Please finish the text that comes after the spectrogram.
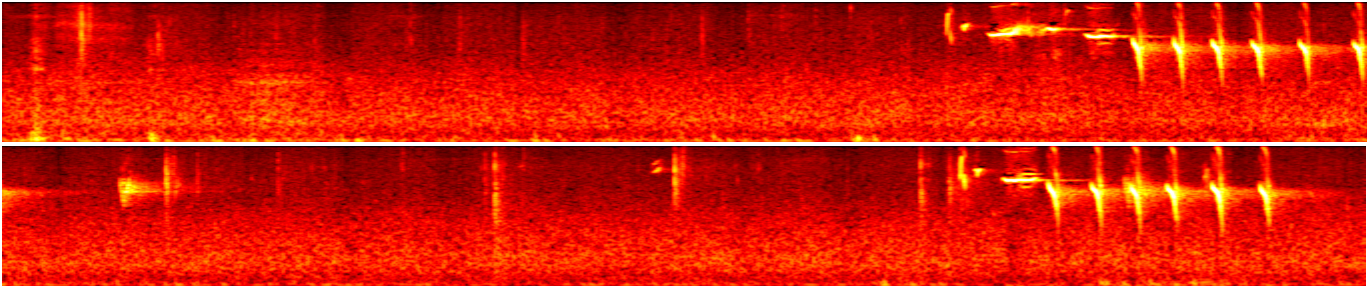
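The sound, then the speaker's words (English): A male bird sings two short bursts of quick, sharp repeated chirps mixed with a thin whistle, fairly clear against a steady outdoor hiss, with quiet ticks and rustles between phrases. “Here's that bird.”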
